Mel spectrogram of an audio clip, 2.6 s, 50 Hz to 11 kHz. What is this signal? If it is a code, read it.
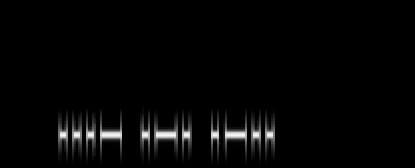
Morse code, heard as a keyed tone, about 28 wpm, 700 Hz. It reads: VRL
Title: USA Call Sign Postfixes - 3 Letters 28wpm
